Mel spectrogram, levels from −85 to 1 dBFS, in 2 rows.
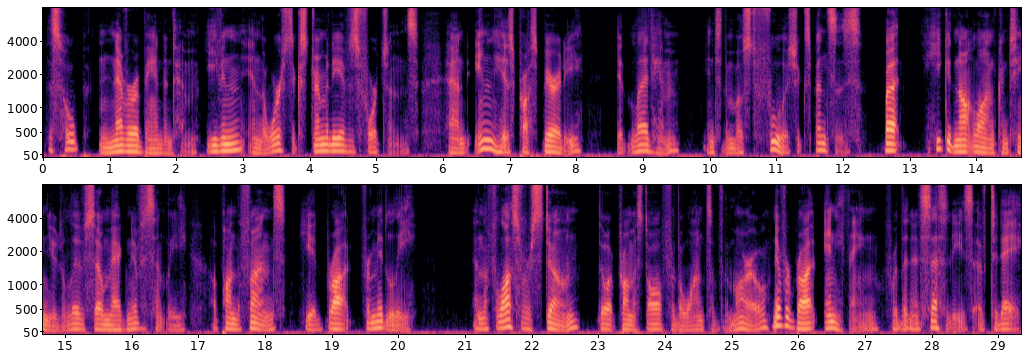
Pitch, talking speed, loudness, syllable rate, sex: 105 Hz, 135 wpm, -21 LUFS, 4.2 syllables/s, male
